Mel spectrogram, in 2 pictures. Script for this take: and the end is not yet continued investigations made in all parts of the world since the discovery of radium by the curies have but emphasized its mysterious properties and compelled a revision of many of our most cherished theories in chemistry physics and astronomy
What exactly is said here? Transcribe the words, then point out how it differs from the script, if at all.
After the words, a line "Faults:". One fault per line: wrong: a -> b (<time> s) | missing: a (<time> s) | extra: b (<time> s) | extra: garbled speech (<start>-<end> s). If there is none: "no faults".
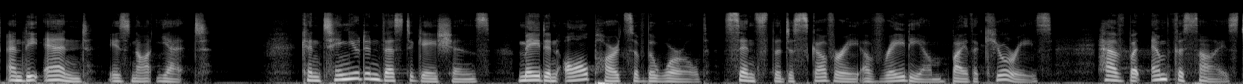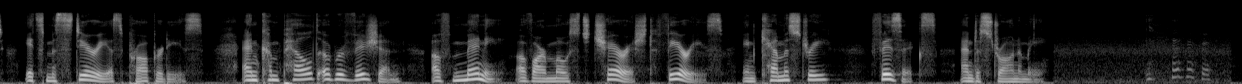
and the end is not yet continued investigations made in all parts of the world since the discovery of radium by the curies have but emphasized its mysterious properties and compelled a revision of many of our most cherished theories in chemistry physics and astronomy
Faults:
no faults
